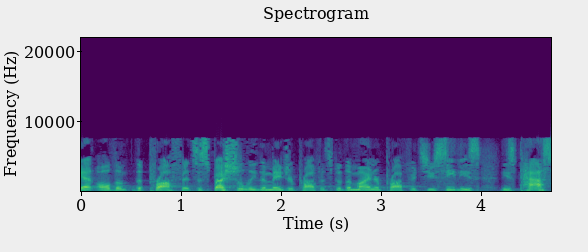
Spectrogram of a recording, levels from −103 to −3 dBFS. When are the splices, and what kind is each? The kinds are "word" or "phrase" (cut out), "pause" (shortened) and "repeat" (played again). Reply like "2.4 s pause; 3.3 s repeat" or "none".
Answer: none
